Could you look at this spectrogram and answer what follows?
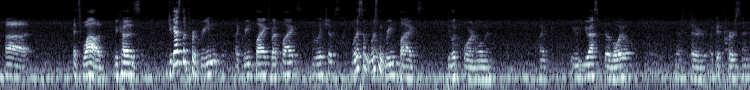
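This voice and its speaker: A young man works a comedy club stage with a handheld mic. He riles up the crowd, then slides into low, deadpan storytelling. The sound rings around a roomy space with steady audience noise underneath. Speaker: stand-up comedian. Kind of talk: stand-up comedy set.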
